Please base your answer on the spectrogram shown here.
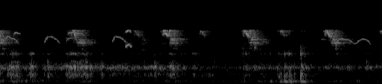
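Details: American kestrel nest on a live webcam as the father feeds his chicks; short arched chirps and rising-falling squeals come in quick overlapping bursts, several per second, with a steady low hum underneath.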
